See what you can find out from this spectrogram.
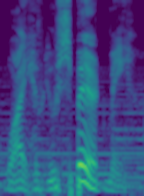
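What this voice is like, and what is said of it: Old man character voice. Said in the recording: “Old man voice. ... Yeah, he was kind of an old man.”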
